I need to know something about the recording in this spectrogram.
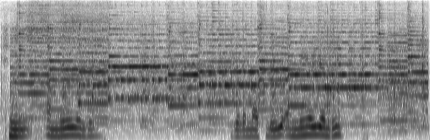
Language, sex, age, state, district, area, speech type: Dogri, male, 30-45, Jammu and Kashmir, Jammu, rural, spontaneous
